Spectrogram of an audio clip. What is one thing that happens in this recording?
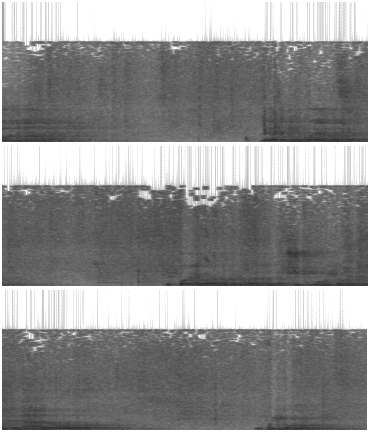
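A middle-aged man sings into a microphone, amplified through loudspeakers in an echoing room.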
